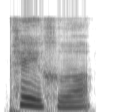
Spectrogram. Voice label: "配合", Chinese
